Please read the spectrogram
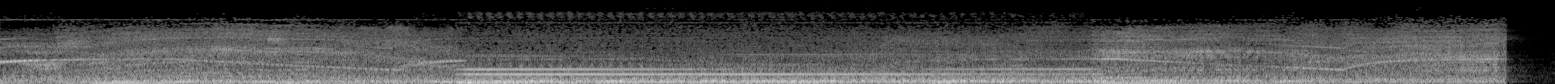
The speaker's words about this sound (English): there was a police car chase in Saskatoon, Canada on the news. You guys remember watching it? It's awesome. You got to see this. It's a police car chase, Saskatoon, Canada.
